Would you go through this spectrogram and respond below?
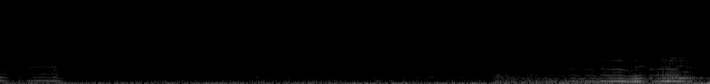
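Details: European hornet in flight at a feeding spot in Dohr, Eifel, 11 July 2022, with median wasps present: a short low buzz fades out, quiet follows, then a louder droning buzz returns and swells.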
